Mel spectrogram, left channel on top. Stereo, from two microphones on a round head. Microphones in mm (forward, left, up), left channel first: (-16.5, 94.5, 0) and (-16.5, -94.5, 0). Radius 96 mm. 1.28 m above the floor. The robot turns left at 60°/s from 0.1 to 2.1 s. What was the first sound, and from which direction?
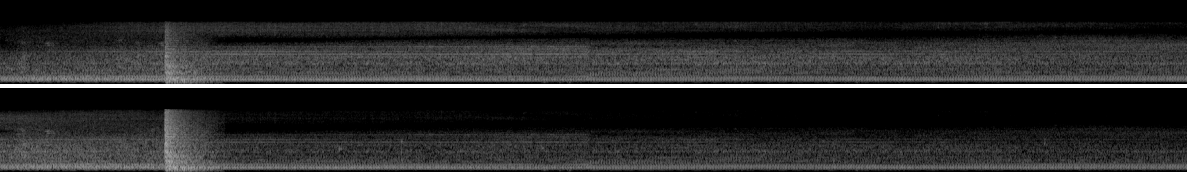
A lawn mower, 70° right (ahead or behind).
